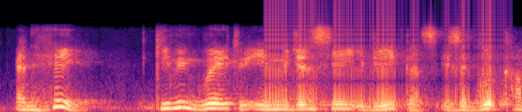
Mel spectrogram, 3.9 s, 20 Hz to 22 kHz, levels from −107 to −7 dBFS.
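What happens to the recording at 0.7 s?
At 0.7 s the speech is under Opus voice compression, which runs through the whole clip. The SILK linear-prediction coder caps the band at 8 kHz and codes the excitation coarsely, so the speech sounds muffled, hoarse and slightly robotic, consistent with a bitrate near 10 kbps. On a spectrogram there is a flat ceiling at 8 kHz, with smeared, blotchy harmonics that change in steps, which fits 20 ms frames.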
